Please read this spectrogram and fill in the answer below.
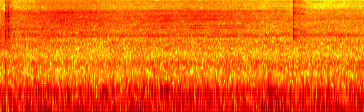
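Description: A steady low rumble, with two short clinks of a spoon against a drinking glass, one at the start and one about four seconds in.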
